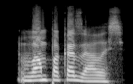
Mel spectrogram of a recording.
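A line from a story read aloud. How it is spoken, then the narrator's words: Sly smirk. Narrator (Russian): вдруг хмыкнул Кейн, лукаво улыбнувшись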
